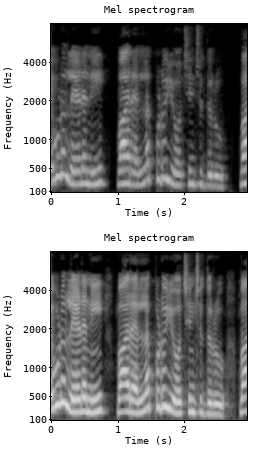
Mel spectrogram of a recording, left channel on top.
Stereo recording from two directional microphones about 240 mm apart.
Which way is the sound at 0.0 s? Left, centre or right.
Right.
